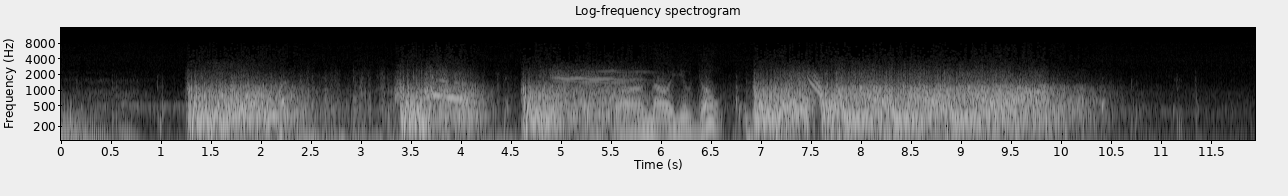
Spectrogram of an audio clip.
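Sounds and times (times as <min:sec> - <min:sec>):
faint sharp crack: 0:01.0 - 0:05.8, 0:06.8 - 0:11.4
loud gunshot-like blast: 0:01.2 - 0:05.6, 0:06.8 - 0:10.6
speech: 0:06.1 - 0:07.1.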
